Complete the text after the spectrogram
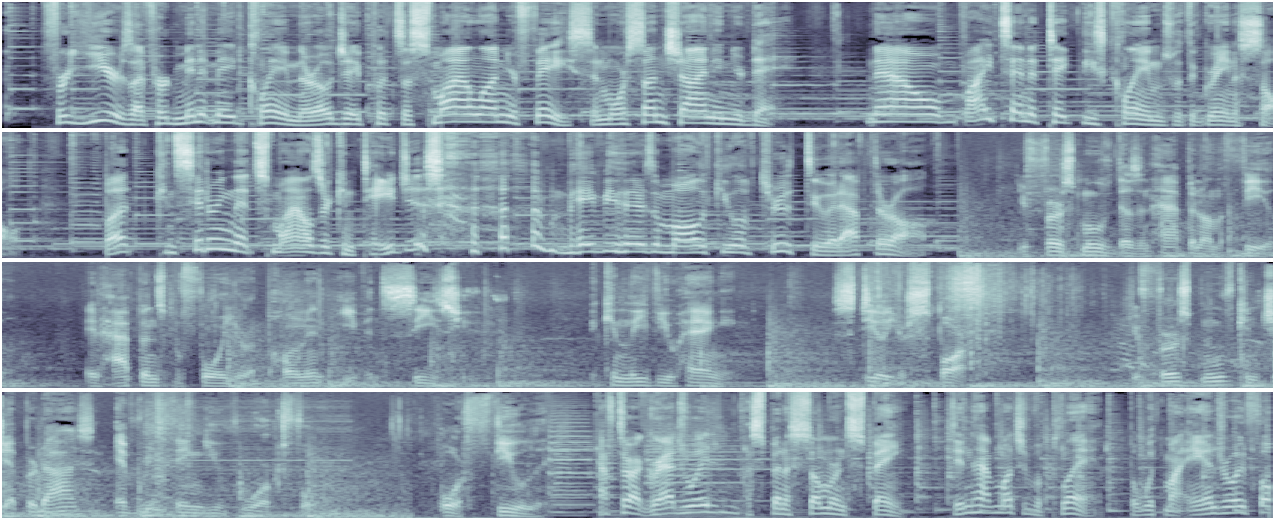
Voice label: Voice Talent Commercial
